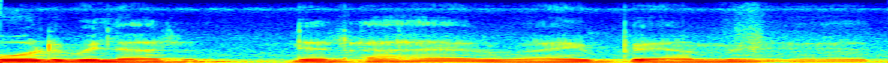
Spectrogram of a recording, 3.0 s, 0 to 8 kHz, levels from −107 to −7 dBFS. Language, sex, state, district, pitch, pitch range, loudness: Hindi, male, Chhattisgarh, Raipur, 135 Hz, 135-140 Hz, -16 LUFS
